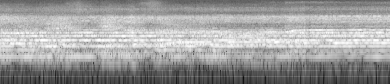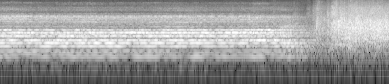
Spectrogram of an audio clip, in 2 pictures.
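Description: A large choir sings sustained chords in a big hall.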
